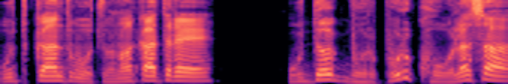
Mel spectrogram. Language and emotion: Goan Konkani, fearful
